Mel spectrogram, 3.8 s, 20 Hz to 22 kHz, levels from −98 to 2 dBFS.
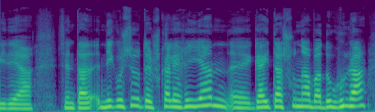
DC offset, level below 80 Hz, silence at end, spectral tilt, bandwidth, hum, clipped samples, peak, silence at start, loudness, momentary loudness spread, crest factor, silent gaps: under 0.1%; -54 dBFS; 0.05 s; -7.5 dB/octave; 12 kHz; none; under 0.1%; -8 dBFS; 0 s; -23 LUFS; 5 LU; 16 dB; none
